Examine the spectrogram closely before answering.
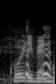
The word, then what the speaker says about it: Hoyte van Hoytema: Hoity Van Hoytema. Yeah, right, exactly. So I looked it up too on how to pronounce it because I can't pronounce words worth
